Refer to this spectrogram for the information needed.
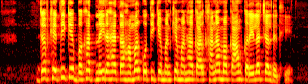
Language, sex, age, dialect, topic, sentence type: Chhattisgarhi, female, 18-24, Western/Budati/Khatahi, agriculture, statement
